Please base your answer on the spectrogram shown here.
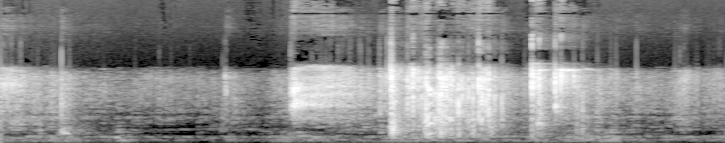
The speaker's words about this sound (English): All I did was put down the stein. It must have had a crack.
